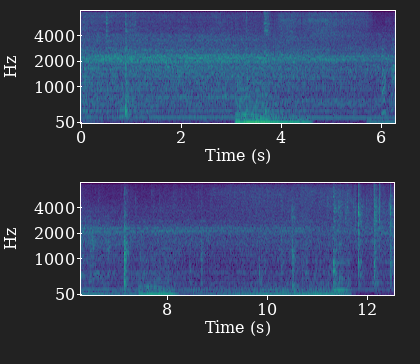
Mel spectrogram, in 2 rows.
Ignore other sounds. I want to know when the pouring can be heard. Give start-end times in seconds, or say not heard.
3.0-4.7, 7.4-8.2.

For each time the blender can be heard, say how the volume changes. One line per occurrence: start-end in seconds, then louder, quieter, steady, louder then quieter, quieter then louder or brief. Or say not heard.
0.0-12.5 quieter.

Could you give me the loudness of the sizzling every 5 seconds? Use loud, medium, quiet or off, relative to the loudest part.
medium, medium, loud.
